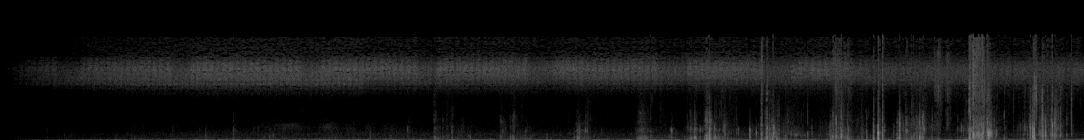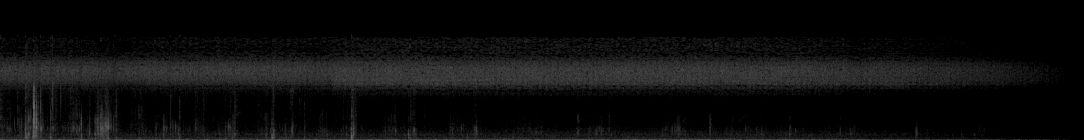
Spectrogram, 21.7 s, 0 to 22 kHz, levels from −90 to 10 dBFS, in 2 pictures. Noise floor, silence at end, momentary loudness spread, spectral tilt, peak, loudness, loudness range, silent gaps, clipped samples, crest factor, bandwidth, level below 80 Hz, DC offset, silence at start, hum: -77 dBFS; 0.25 s; 12 LU; -2.5 dB/octave; -22 dBFS; -53 LUFS; 8 LU; none; under 0.1%; 32 dB; 16.5 kHz; -64 dBFS; under 0.1%; 0.1 s; none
